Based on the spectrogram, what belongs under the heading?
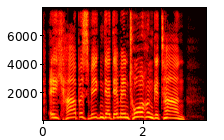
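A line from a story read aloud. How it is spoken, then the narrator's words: Loud, hurried. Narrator (German): sagte er laut, bevor ihm wieder jemand ins Wort fallen konnte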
